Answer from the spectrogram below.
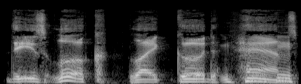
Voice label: gruff; these look like good hands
